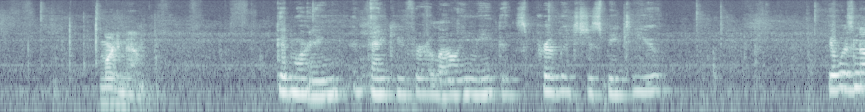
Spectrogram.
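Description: An elderly woman speaks calmly into a microphone in a large room.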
